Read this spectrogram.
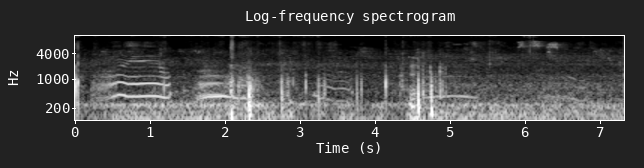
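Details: Park-dwelling mother cat beside her kittens, crying in repeated plaintive meows, the first long and steady, later ones shorter and fading, over low outdoor rumble and a few sharp clicks.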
